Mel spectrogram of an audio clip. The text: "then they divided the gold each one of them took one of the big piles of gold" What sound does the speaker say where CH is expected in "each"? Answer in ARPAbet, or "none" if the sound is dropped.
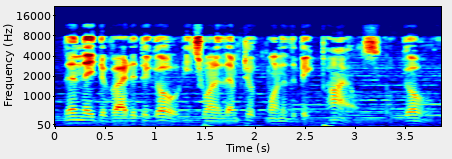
CH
